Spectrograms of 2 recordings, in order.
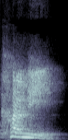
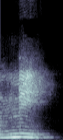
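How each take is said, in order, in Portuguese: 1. Um som de k é pronunciado antes do n. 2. A palavra começa direto com o som de n. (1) "Eu não falo cani" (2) "eu não pronuncio esse K. Eu falo ni"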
